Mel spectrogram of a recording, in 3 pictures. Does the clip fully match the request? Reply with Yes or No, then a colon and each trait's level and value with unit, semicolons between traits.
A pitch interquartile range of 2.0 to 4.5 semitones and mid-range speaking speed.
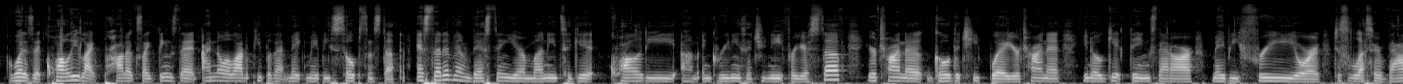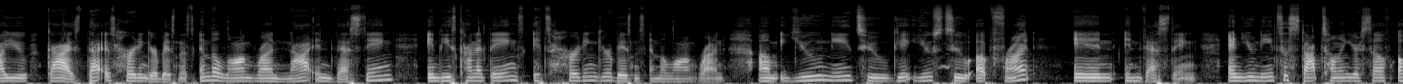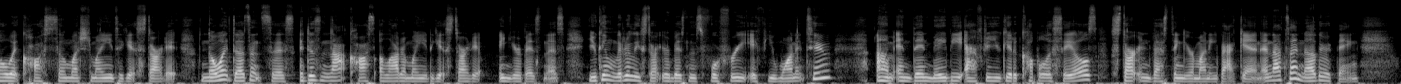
No: narrow, 2.4 semitones; fast, 230 wpm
